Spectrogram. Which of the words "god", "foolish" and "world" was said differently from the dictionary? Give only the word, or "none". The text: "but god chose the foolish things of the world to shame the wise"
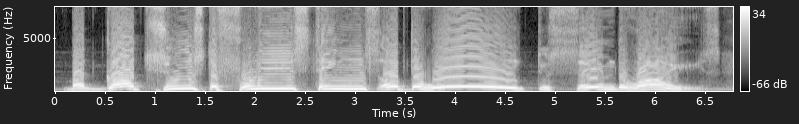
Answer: foolish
